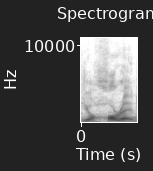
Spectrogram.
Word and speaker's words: Jochebed: As we say it in the American English language, her name actually is pronounced Jochebed.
